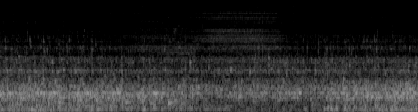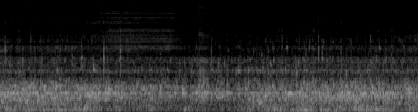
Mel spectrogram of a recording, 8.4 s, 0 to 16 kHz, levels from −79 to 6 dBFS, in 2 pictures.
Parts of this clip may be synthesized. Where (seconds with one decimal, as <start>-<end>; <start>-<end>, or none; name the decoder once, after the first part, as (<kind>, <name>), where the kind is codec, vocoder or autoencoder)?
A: none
